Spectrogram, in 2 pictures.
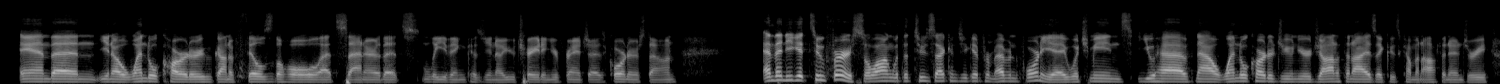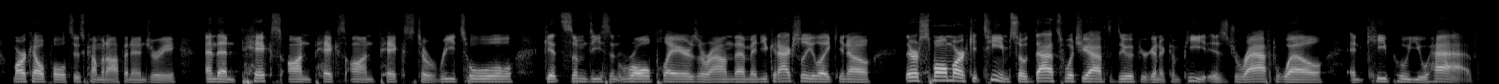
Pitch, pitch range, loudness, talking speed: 125 Hz, 115-140 Hz, -29 LUFS, 220 wpm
